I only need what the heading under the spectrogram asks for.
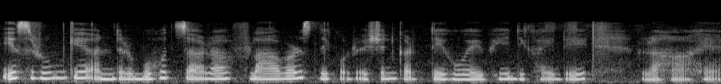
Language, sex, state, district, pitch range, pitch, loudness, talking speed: Hindi, female, Arunachal Pradesh, Longding, 245-280 Hz, 255 Hz, -16 LUFS, 125 wpm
